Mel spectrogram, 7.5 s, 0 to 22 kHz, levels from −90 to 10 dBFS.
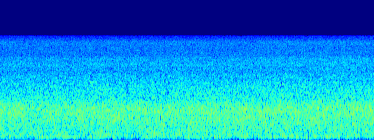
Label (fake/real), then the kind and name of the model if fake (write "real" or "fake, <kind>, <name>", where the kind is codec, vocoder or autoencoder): real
